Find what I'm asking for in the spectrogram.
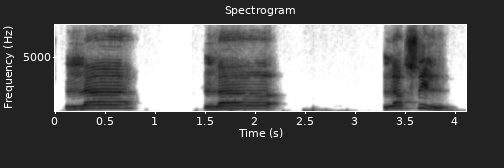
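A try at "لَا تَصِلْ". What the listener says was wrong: Lata. Nah, ini ada lata, Ibu. La tasil.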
